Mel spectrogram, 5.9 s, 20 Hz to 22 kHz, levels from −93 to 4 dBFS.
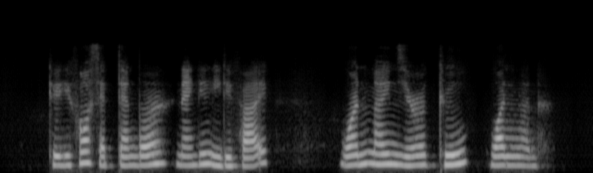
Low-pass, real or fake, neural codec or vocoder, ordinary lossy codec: none; fake; codec, 16 kHz, 0.5 kbps, X-Codec, HuBERT features, trained on balanced general audio; none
